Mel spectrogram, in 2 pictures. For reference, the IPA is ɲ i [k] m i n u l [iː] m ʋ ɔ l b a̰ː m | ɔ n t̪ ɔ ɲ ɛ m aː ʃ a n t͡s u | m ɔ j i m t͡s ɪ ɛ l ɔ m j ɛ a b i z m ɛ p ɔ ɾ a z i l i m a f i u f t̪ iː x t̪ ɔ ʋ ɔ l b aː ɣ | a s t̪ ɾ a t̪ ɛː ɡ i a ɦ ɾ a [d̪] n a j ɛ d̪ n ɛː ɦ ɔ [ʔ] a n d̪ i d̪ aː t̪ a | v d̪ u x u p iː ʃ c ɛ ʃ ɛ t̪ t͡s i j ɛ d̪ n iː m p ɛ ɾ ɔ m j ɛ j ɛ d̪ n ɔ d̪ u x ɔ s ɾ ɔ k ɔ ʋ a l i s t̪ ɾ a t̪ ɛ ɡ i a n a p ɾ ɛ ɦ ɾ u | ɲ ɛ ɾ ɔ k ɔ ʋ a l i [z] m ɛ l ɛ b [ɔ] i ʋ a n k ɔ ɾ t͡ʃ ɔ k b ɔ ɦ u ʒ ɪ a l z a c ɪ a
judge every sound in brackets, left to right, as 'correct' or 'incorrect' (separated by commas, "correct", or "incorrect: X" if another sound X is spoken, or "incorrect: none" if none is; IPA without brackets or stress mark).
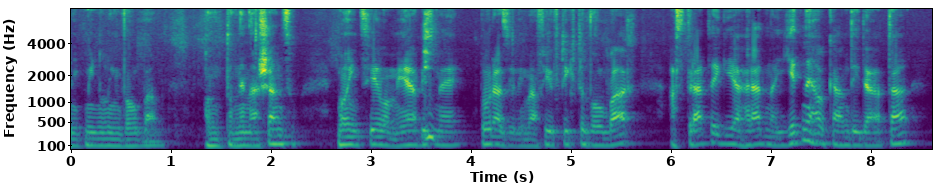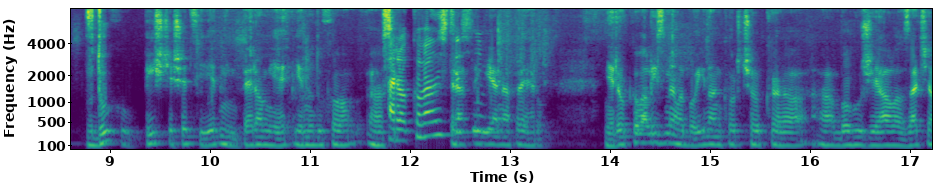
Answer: incorrect: ɡ, correct, correct, incorrect: k, correct, correct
